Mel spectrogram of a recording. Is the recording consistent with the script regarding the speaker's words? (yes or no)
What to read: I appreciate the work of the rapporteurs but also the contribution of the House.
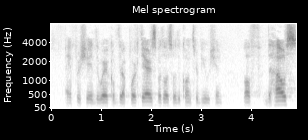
yes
